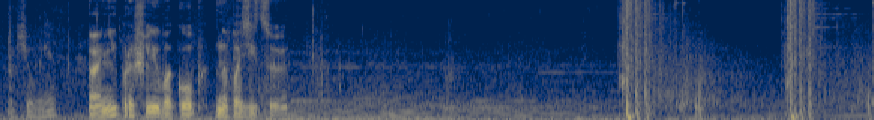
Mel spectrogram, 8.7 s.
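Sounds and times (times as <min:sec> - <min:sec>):
speech: 0:00.2 - 0:03.2
automatic rifle test-fired from a trench position: 0:06.2 - 0:07.0, 0:07.8 - 0:08.7.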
